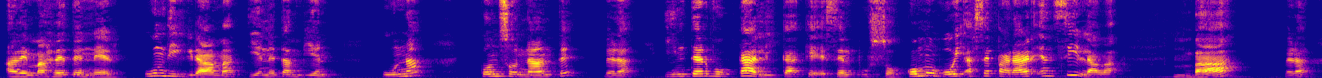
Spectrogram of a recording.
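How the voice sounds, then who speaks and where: A woman teacher giving a language lesson, speaking slowly and deliberately at a middling pitch. She explains step by step and checks in with short questions. The room around her is echoey. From Paraguay.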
